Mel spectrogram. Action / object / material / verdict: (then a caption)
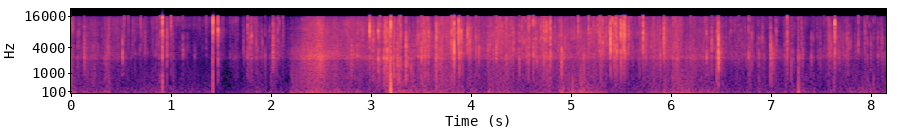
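scrape / pile of soap shavings / soap / none. Fingers of both hands pinch, rub and crumble small handfuls from a heap of crisp blue and grey dried soap flakes. The result is a dry, bright crinkling and crackling with many sharp ticks scattered over a steady hiss, with almost no low end.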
